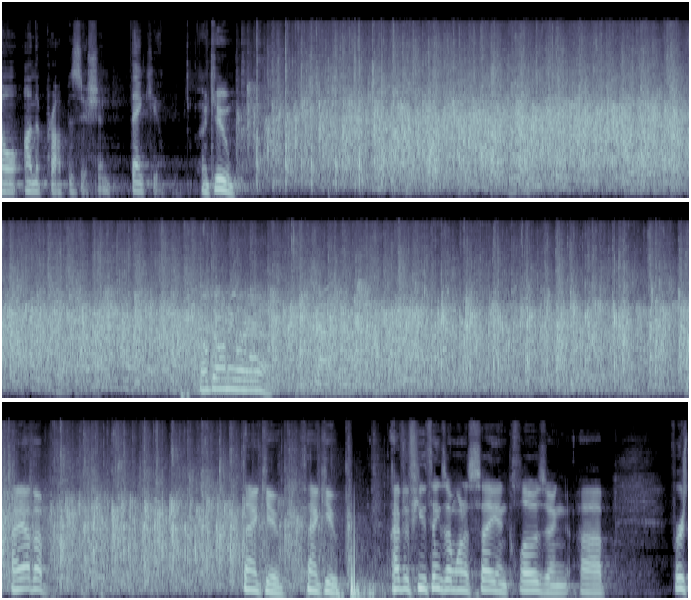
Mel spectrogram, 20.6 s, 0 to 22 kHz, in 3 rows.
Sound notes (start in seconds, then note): 4.3 crowd applauding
